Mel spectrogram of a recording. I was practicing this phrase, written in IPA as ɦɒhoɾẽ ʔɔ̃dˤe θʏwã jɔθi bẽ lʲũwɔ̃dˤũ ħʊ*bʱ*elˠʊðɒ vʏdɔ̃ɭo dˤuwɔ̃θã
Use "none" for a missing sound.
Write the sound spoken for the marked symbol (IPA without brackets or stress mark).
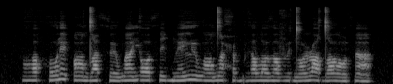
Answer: bʱ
